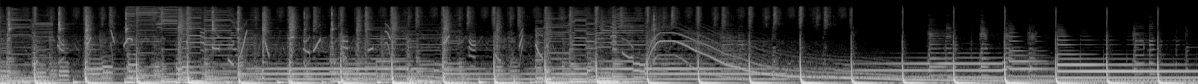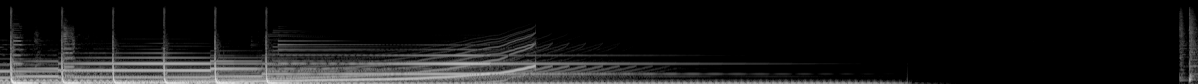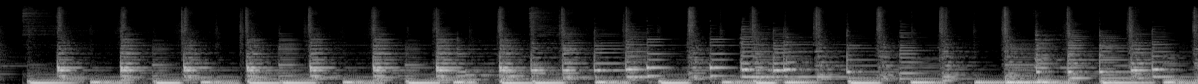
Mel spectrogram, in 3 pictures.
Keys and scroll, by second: 10.5 ctrl+d, 12.2 Return.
